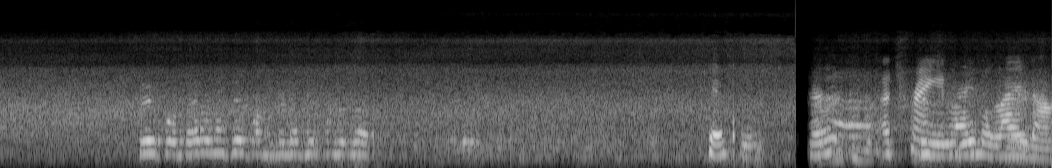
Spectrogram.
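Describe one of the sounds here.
A young woman talks cheerfully close to the microphone.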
